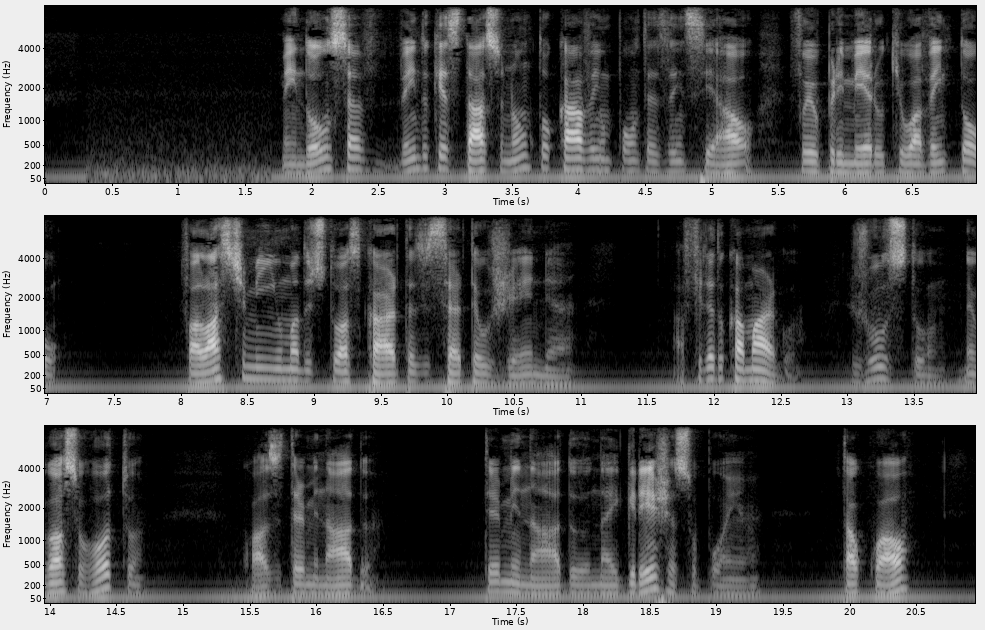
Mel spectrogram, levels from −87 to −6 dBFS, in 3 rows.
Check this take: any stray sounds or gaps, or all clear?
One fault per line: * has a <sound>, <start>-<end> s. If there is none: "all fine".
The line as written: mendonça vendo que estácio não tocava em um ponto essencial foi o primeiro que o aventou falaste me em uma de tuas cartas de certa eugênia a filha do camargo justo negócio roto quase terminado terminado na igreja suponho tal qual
all fine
